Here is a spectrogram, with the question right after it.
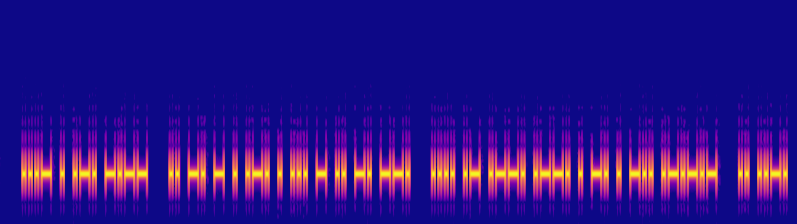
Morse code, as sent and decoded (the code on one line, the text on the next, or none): ...- . .-. -.-- / .. -. - . .-. ... - .. -. --. / .... .- .--. .--. -. -.. .-.-.- / .. ..-.
VERY INTERESTING HAPPENED. IF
